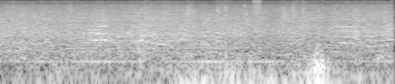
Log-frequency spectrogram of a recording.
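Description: Footsteps pass by on pavement.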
